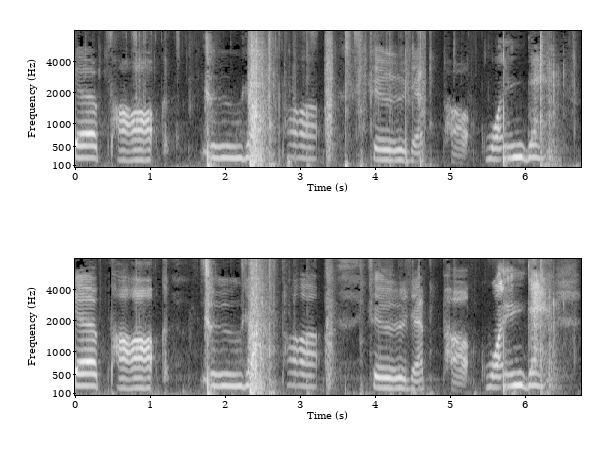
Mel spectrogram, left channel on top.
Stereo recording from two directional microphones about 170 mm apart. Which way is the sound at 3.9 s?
35° right (ahead or behind).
